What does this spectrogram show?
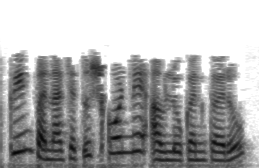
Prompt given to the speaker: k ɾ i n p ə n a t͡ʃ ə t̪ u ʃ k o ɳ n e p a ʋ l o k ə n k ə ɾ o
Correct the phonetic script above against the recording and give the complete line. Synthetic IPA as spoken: k ɾ i n p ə n a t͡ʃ ə t̪ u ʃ k o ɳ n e ʔ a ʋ l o k ə n k ə ɾ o

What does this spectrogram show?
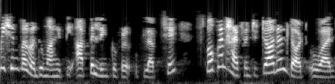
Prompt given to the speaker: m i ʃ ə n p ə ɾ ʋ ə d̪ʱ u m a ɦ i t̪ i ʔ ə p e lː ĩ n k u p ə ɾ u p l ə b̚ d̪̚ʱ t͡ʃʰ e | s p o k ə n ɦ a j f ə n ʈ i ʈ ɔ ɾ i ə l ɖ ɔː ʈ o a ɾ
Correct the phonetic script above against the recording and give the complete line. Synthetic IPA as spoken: m i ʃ ə n p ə ɾ ʋ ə d̪ʱ u m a ɦ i t̪ i ʔ a p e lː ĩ ŋ k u p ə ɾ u p l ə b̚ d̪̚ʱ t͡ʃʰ e | s p o k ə n ɦ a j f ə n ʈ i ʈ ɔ ɾ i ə l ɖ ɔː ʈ o a ɾ

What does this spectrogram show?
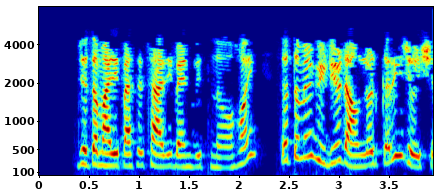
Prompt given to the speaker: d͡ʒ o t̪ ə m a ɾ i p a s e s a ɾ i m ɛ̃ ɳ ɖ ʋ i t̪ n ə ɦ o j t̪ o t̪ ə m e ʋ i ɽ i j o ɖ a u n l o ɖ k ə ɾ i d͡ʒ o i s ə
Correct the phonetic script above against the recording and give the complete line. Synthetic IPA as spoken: d͡ʒ o t̪ ə m a ɾ i p a s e s a ɾ i b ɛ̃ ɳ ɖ ʋ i t̪ n ə ɦ o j t̪ o t̪ ə m e ʋ i ɽ i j o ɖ a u n l o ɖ k ə ɾ i d͡ʒ o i ʃ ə

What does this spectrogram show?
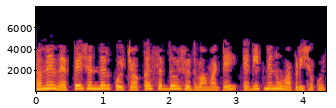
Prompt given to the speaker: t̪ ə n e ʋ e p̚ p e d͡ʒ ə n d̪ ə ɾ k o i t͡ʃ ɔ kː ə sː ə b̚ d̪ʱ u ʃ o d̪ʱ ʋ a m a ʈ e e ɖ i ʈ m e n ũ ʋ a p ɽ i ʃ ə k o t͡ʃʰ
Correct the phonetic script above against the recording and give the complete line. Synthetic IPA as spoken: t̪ ə m e ʋ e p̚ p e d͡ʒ ə n d̪ ə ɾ k o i t͡ʃ ɔ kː ə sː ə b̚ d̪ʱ o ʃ o d̪ʱ ʋ a m a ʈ e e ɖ i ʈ m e n ũ ʋ a p ɽ i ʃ ə k o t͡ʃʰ

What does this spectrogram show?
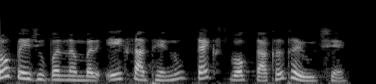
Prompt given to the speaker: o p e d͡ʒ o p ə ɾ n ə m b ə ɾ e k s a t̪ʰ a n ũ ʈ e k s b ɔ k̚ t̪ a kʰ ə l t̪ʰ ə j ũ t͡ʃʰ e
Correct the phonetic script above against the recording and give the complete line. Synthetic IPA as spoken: o p e d͡ʒ u p ə ɾ n ə m b ə ɾ e k s a t̪ʰ e n ũ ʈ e k s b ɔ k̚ d̪ a kʰ ə l t̪ʰ ə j ũ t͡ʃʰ e

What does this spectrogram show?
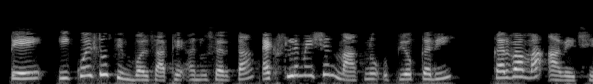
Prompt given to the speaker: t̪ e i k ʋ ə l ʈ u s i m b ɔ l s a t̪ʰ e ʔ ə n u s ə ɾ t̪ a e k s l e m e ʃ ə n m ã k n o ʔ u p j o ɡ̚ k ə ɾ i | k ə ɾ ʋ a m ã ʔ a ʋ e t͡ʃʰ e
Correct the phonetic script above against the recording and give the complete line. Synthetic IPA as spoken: t̪ e i k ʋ ə l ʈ u s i m b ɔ l s a t̪ʰ e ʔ ə n u s ə ɾ t̪ a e k s l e m e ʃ ə n m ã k n o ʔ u p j o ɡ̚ k ə ɾ i | k ə ɾ ʋ a m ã ʔ a ʋ e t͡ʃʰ e

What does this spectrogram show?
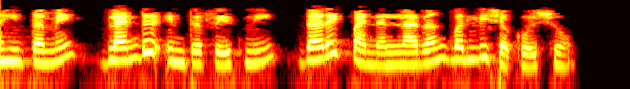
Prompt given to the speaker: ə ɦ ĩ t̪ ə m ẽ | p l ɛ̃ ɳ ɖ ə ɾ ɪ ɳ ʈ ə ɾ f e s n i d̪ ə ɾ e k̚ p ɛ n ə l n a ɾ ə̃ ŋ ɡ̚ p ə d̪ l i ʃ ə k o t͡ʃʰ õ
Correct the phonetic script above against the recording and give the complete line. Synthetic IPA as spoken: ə ɦ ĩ t̪ ə m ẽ | b l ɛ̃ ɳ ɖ ə ɾ ɪ ɳ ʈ ə ɾ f e s n i d̪ ə ɾ e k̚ p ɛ n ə l n a ɾ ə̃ ŋ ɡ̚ b ə d̪ l i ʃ ə k o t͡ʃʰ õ

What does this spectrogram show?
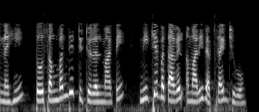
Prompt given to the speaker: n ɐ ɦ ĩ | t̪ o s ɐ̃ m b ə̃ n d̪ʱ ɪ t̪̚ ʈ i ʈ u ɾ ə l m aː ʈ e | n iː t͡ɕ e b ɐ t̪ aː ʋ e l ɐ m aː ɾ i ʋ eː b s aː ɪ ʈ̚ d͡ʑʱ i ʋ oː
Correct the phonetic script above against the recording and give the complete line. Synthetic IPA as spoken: n ɐ ɦ ĩ | t̪ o s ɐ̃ m b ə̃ n d̪ʱ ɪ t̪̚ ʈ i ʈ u ɾ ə l m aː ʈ e | n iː t͡ɕ e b ɐ t̪ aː ʋ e l ɐ m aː ɾ i ʋ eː b s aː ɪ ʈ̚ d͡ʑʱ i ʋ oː

